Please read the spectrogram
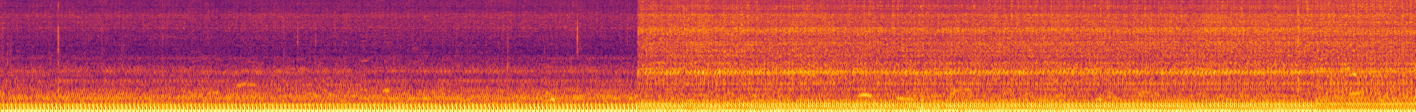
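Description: Engine-driven generator powering the THAAD missile launcher system, running at a steady speed: a low, even engine drone. The hiss above it grows louder about five seconds in.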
